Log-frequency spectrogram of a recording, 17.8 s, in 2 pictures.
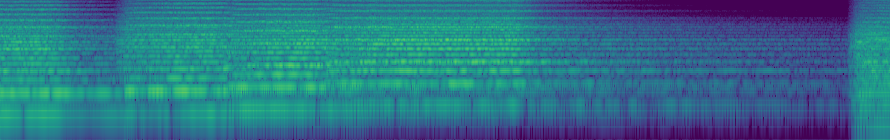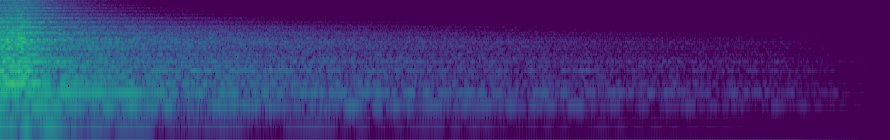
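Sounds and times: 
string section melody in C sharp minor: 0:00.0 - 0:07.0, 0:08.5 - 0:11.4.

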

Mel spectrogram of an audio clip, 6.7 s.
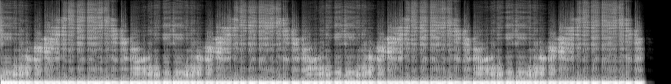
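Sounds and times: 
dubstep bassline in C3 at 140 bpm: 0:00.0 - 0:06.5.

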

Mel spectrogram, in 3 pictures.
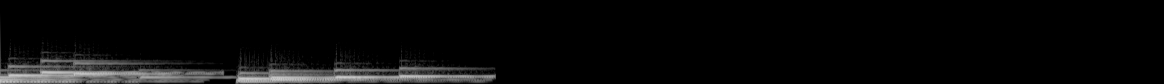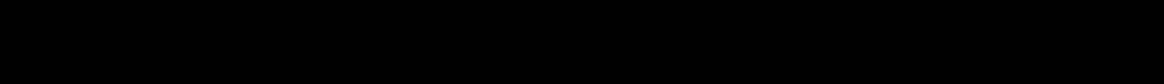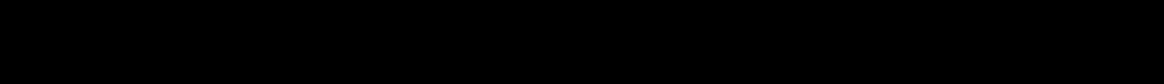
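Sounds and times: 
C# minor piano loop: 0:00.0 - 0:05.0.

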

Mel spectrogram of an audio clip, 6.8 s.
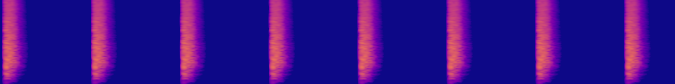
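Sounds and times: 
techno clap loop at 135 BPM: 0:00.1 - 0:00.3, 0:01.0 - 0:01.2, 0:01.9 - 0:02.1, 0:02.8 - 0:03.0, 0:03.7 - 0:03.9, 0:04.6 - 0:04.8, 0:05.4 - 0:05.6, 0:06.3 - 0:06.6.

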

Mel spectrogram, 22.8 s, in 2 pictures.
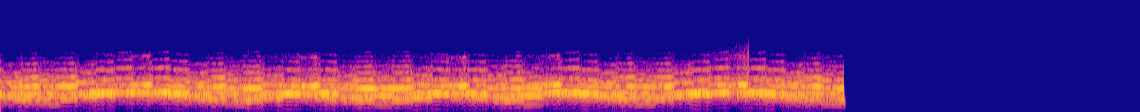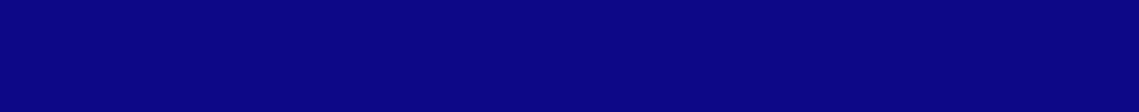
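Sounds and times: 
B minor reverse pad melody: 0:00.0 - 0:08.5.

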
